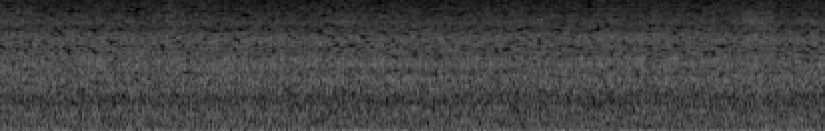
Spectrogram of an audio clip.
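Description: A steady, even hiss of background noise with no distinct events in it.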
